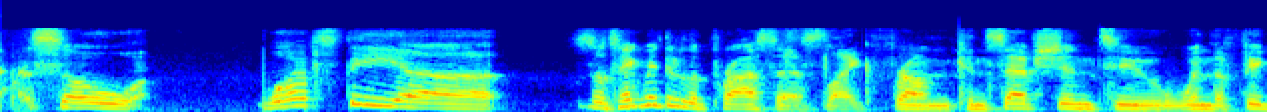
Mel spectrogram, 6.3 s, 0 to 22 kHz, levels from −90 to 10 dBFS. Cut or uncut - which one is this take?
uncut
